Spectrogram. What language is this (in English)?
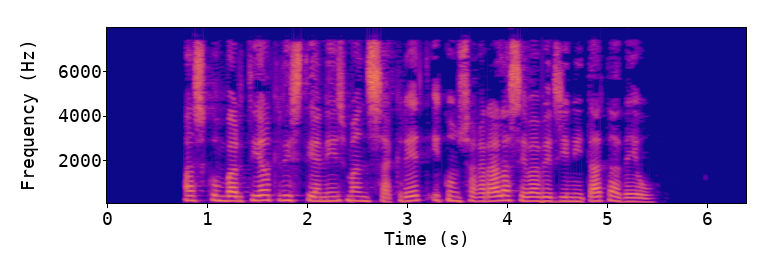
Catalan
